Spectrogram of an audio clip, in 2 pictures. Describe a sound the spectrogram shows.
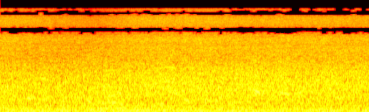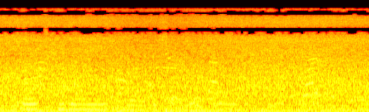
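Young women talk nearby outdoors.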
